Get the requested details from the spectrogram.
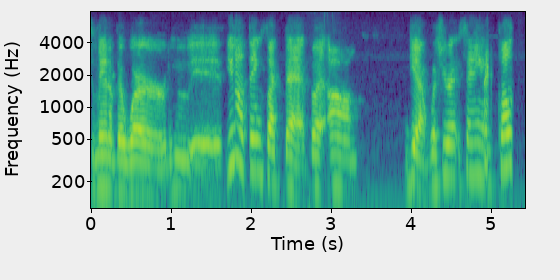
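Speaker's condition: No condition

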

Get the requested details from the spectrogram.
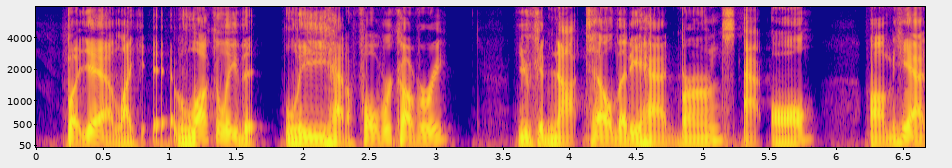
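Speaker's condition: Cleft lip and palate

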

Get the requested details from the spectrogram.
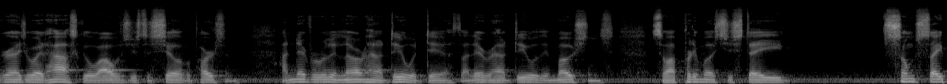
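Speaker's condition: No condition

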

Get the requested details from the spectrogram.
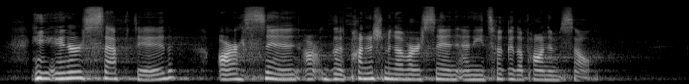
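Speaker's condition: Cleft palate; congenital, missing section of roof of mouth, jaws did not form correctly, reconstructive surgery at age 16; voice sounds different, half of voice vibrations go through nose, nasal resonance

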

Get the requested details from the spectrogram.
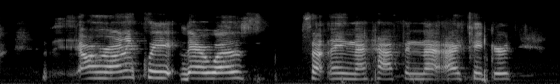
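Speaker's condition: Cerebral palsy; congenital spastic cerebral palsy, slowed brain-to-muscle signalling, uses walker and afos (ankle-foot orthoses) for walking; Crested Valley Therapeutic Riding Program, rides for therapy

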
